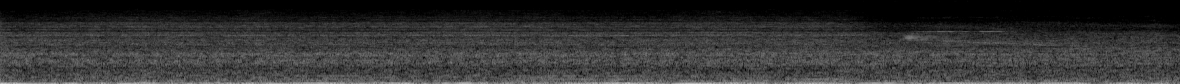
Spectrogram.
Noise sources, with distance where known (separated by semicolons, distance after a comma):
engine of unclear size, near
